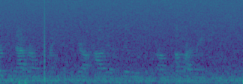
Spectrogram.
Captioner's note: faintly speaking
